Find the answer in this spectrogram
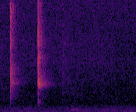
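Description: Near silence: room tone with two faint, short clicks near the start, a little under half a second apart.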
